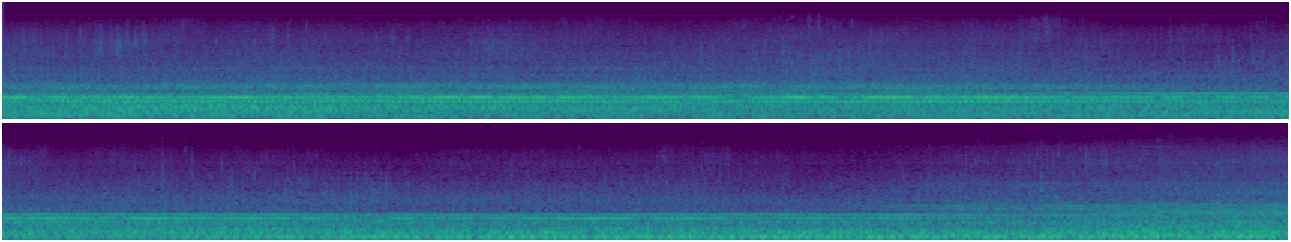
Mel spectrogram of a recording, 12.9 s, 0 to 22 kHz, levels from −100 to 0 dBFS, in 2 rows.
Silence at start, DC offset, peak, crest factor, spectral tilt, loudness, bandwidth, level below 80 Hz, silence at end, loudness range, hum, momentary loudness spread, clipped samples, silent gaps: 0 s; under 0.1%; -26 dBFS; 14 dB; -8 dB/octave; -40 LUFS; 13 kHz; -50 dBFS; 0 s; 3 LU; none; 4 LU; under 0.1%; none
